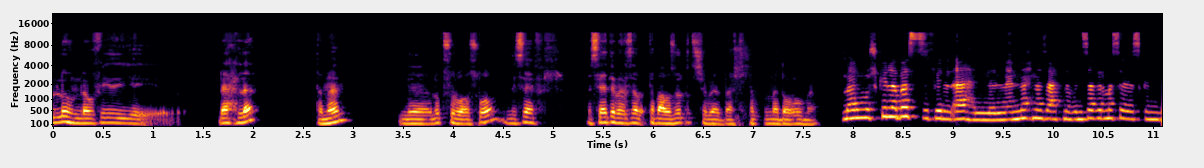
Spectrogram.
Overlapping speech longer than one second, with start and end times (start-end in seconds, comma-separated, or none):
none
